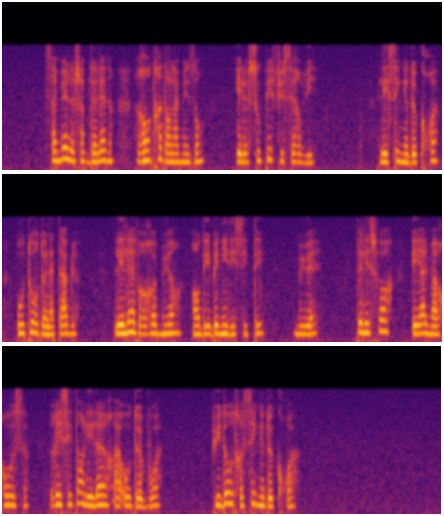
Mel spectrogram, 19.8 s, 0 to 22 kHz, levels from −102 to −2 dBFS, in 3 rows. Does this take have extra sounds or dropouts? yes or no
no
